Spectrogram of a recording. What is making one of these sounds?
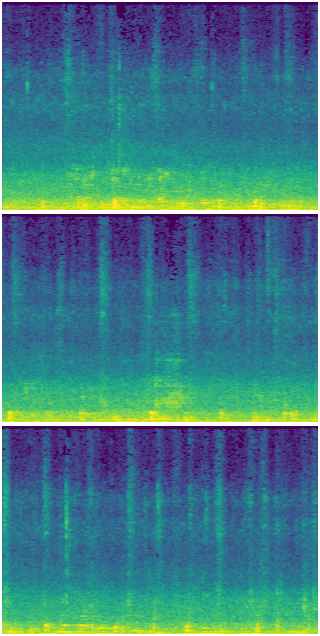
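Footsteps tap on stone paving close by.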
